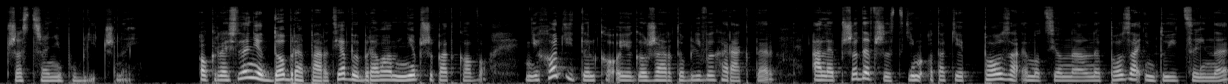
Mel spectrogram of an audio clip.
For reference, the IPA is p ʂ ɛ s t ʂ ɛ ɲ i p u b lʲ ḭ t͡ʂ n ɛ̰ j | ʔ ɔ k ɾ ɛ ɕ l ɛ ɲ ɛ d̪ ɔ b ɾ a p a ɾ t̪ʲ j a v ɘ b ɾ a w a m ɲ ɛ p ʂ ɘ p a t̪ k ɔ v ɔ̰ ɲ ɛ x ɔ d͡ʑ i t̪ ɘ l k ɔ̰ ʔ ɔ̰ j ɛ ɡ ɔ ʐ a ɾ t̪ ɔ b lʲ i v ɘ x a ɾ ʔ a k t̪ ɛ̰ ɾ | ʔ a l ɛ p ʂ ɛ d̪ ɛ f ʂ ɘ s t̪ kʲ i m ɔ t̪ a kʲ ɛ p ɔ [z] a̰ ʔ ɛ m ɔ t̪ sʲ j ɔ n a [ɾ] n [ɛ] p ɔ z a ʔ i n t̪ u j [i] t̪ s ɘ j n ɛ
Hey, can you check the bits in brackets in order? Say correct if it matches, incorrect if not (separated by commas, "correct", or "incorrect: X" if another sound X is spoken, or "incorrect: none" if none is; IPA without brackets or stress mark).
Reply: correct, incorrect: l, correct, correct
